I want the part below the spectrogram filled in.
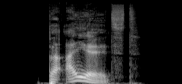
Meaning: second-person singular present of beeilen
- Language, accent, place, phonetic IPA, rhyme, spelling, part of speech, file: German, Germany, Berlin, [bəˈʔaɪ̯lst], -aɪ̯lst, beeilst, verb, De-beeilst.ogg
